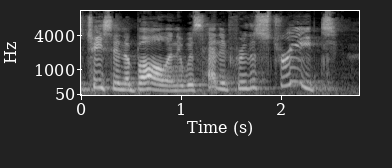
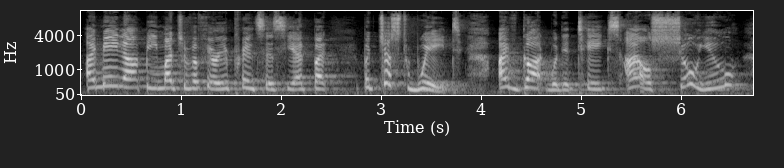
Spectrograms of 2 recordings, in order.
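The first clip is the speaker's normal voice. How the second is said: higher, louder, defiant; blurted outburst; 6 semitones higher, 5 dB louder than usual. Acted. Willa blurting defiance at class during spelling. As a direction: insist loudly, stumbling on but. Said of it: "she blurted out".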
